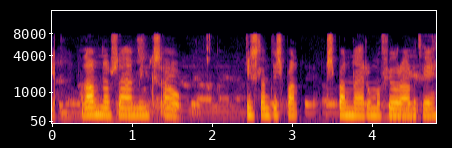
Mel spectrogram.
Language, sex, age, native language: Icelandic, female, 18-19, Icelandic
